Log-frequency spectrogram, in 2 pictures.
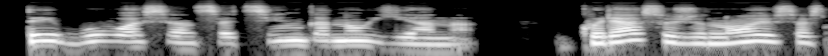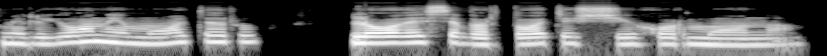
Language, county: Lithuanian, Klaipėda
